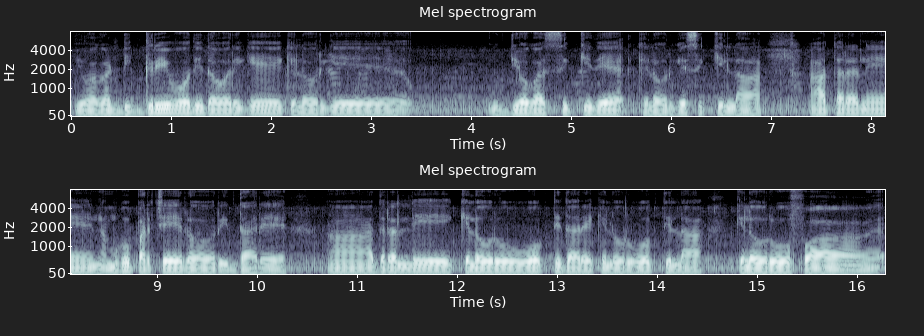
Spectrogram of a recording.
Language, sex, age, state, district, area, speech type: Kannada, male, 18-30, Karnataka, Chikkaballapur, rural, spontaneous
